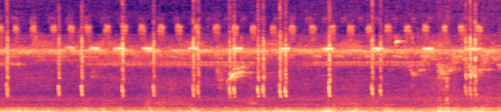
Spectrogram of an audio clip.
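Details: Several hummingbirds talk to one another as they are hand fed, giving dry ticking chips in irregular bursts and a brief squeaky note, with a constant shrill insect hum in the background.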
